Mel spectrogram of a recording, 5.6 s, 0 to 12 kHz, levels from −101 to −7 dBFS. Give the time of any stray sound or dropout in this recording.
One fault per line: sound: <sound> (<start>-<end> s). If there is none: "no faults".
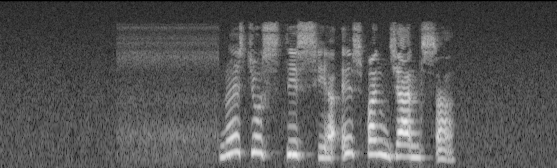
no faults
